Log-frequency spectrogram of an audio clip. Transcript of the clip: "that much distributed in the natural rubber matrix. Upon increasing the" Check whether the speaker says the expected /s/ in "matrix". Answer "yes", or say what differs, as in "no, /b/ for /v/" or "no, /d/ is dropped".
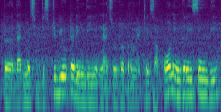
yes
